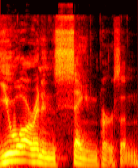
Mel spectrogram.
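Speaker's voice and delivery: ordinary talk, nothing marked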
